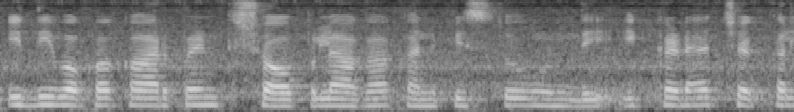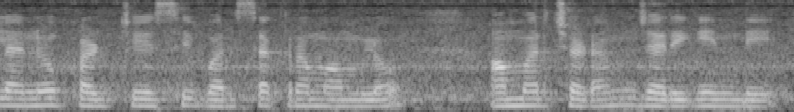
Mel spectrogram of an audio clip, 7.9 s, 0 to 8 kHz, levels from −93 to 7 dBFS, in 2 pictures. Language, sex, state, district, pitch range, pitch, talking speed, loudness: Telugu, female, Telangana, Mahabubabad, 175-195 Hz, 185 Hz, 115 wpm, -17 LUFS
